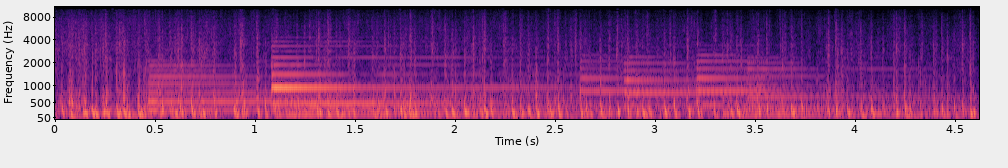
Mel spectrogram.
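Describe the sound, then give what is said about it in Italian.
Thirteen riders set off on their horses at a gallop in pursuit of a man, a rapid, steady drumming of hoofbeats, fairly loud, with sustained musical tones playing underneath throughout. “Salirono dunque sui loro cavalli e partirono tutti e tredici per cercare di fermare quel pazzo.”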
